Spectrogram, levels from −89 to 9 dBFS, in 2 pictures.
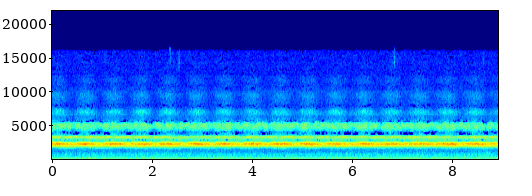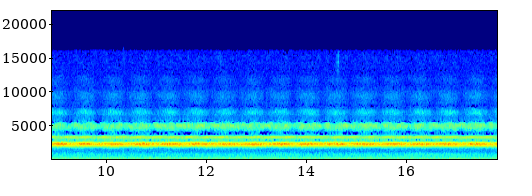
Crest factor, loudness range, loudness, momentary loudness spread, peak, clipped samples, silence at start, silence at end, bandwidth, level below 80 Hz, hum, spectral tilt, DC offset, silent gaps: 14 dB; 1 LU; -17 LUFS; 2 LU; -6 dBFS; under 0.1%; 0 s; 0 s; 16.5 kHz; -48 dBFS; none; -1 dB/octave; under 0.1%; none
